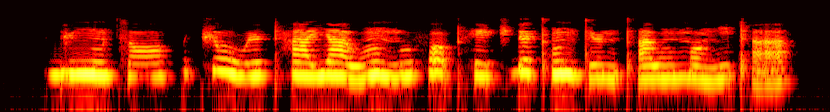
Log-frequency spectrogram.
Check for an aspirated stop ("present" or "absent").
present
